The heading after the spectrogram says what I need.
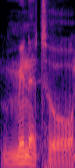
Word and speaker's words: Minotaur: I just want to say Minotaur, 100% the correct way to say it. Minotaur.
